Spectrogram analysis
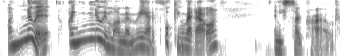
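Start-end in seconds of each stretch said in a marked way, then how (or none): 0.1-3.3 delighted. Real, not acted. Delighted memory proven right.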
